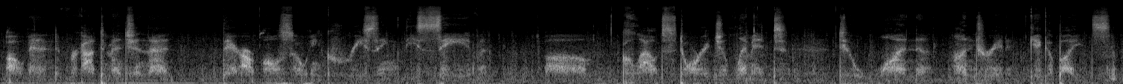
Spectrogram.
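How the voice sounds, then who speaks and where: Soft breathy whisper, ASMR news host, casual, unhurried delivery, almost no voiced sound. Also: poor audio.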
